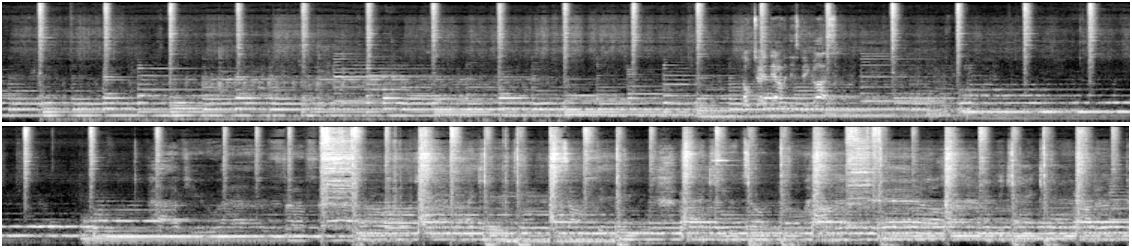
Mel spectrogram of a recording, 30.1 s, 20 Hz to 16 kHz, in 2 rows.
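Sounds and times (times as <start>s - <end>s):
bass guitar: 0.0s - 30.0s
drum kit: 0.0s - 30.0s
electric guitar: 0.0s - 30.0s.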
